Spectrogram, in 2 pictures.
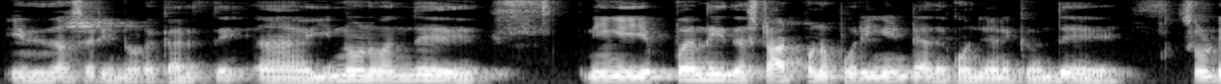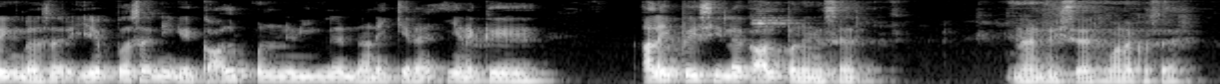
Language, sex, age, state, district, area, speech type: Tamil, male, 18-30, Tamil Nadu, Tiruppur, urban, spontaneous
